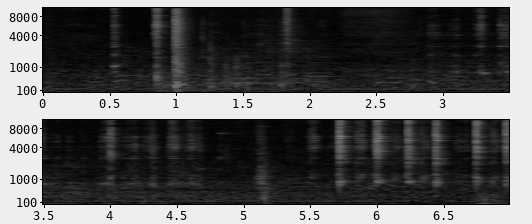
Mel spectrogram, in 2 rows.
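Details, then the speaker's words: Linkert M35 carburetor being rebuilt for a 1940-47 Harley FL 74ci Knucklehead, low speed circuit opened up: throttle worked and released snaps shut with sharp crisp clicks, closing firmly; return action healthy. "So you hear it close nice and firmly, that's good."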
